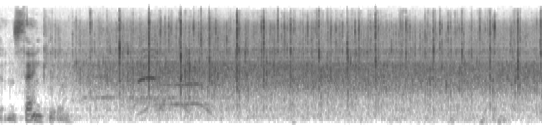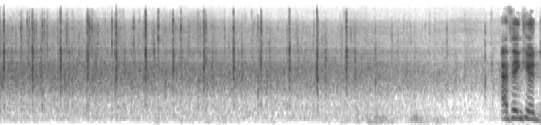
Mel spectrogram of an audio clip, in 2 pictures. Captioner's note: applause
